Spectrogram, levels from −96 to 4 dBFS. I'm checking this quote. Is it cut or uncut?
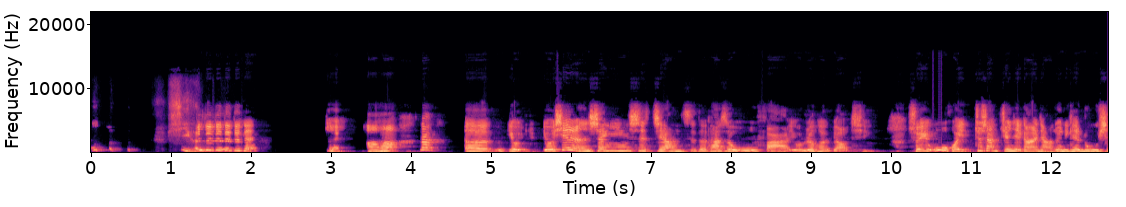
uncut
